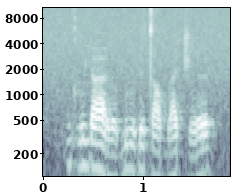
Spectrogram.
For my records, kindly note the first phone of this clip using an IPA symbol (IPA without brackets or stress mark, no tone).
ɡʱ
